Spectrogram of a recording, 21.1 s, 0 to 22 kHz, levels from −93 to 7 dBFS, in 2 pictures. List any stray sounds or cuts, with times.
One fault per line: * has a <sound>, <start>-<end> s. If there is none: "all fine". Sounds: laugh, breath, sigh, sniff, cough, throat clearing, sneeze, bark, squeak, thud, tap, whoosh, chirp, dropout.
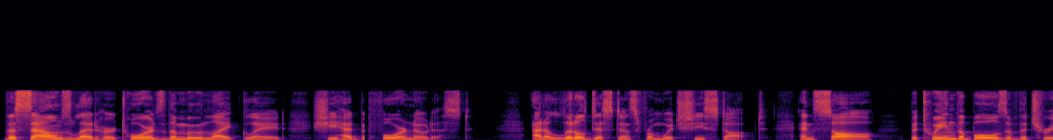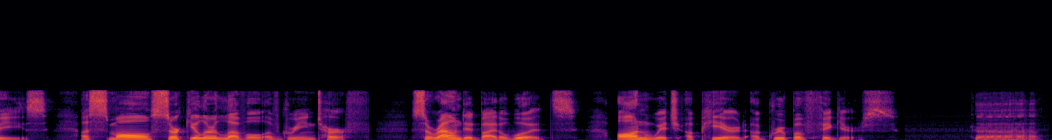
* has a dropout, 3.6-3.7 s
* has a laugh, 20.2-21.0 s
